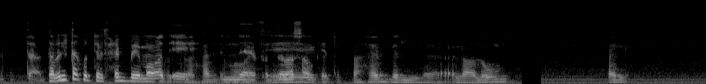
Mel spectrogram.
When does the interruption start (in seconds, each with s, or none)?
1.6 s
